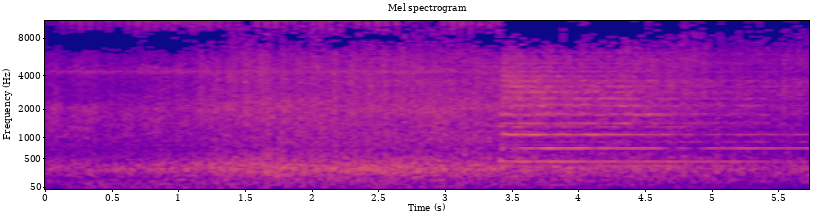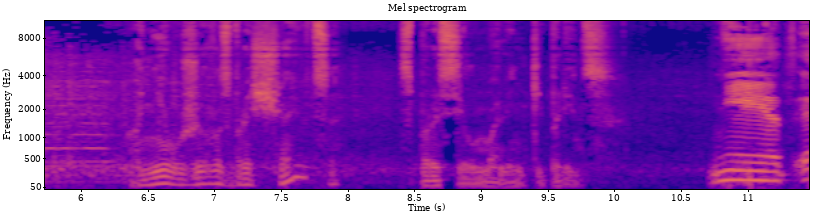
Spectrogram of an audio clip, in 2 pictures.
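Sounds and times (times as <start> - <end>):
express train roaring past: 0.0 - 11.4
train horn: 3.4 - 6.4
speech: 6.6 - 10.1, 10.7 - 11.4.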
